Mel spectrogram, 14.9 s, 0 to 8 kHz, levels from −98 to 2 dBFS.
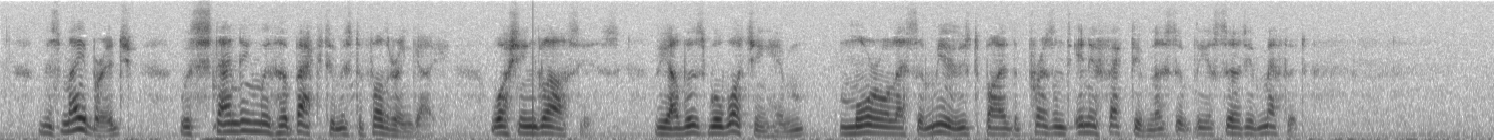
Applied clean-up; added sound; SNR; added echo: none; none; none; none.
